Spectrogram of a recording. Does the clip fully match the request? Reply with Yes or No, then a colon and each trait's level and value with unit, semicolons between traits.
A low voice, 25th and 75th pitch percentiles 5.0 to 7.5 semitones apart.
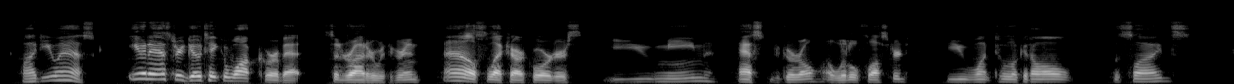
Yes: low, 125 Hz; wide, 5.4 semitones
